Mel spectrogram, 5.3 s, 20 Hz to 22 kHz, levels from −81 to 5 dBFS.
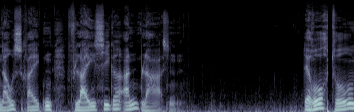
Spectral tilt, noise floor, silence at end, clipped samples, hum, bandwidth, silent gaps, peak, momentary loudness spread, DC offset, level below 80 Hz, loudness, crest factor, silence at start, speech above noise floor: -6 dB/octave; -47 dBFS; 0 s; under 0.1%; none; 18.5 kHz; none; -6 dBFS; 14 LU; under 0.1%; -40 dBFS; -23 LUFS; 18 dB; 0 s; 25 dB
